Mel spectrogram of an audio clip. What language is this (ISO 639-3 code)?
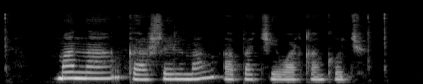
qxu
